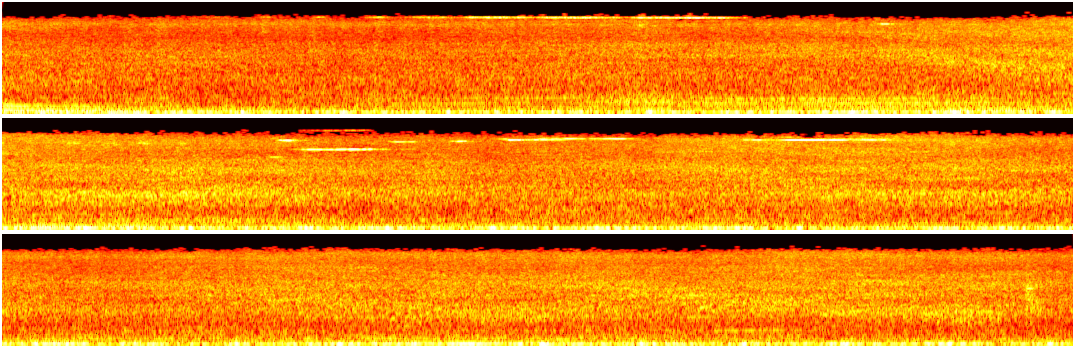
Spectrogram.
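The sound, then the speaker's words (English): Steady rumble of a bus arriving, with continuous engine and road noise holding at an even level for about sixteen seconds. “There's my bus, about to go right to where I gotta be.”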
